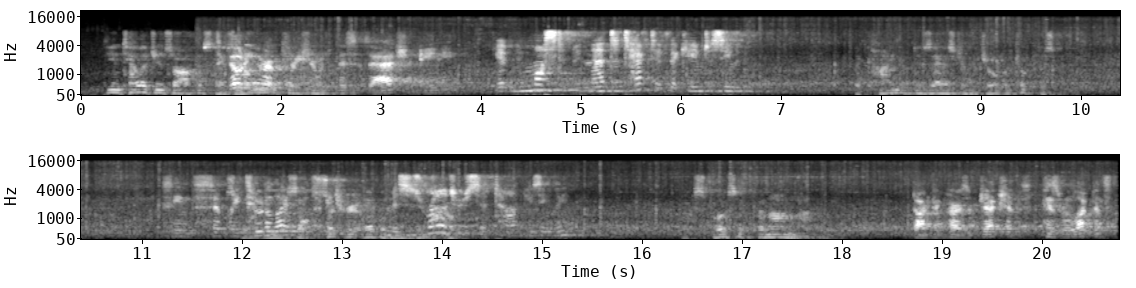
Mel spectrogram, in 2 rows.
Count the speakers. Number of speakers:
3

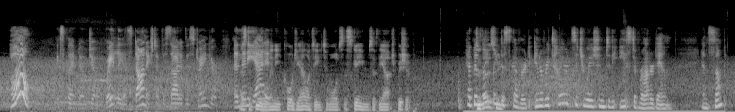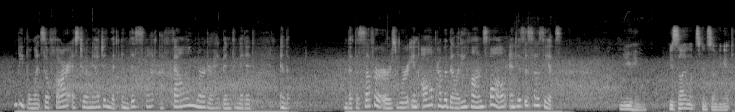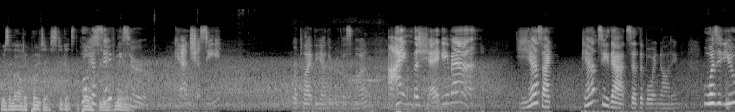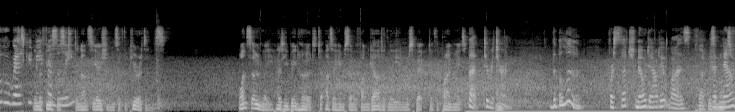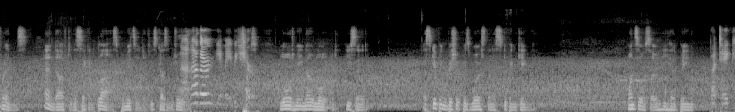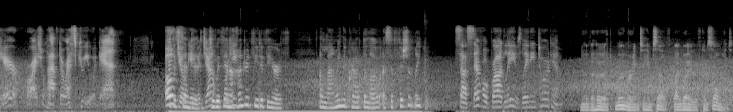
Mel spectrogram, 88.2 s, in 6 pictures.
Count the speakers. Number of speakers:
3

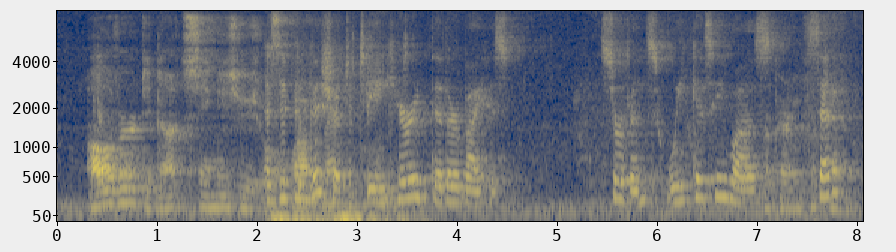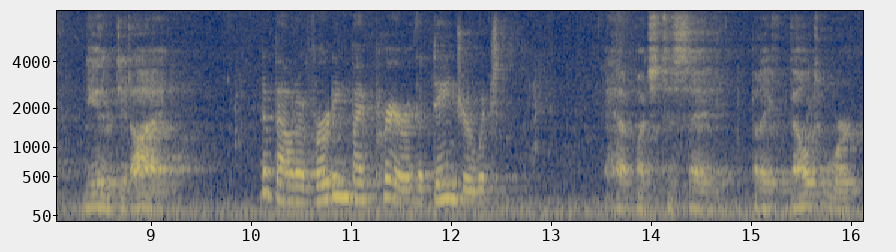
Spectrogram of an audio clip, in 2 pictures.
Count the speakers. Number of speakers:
3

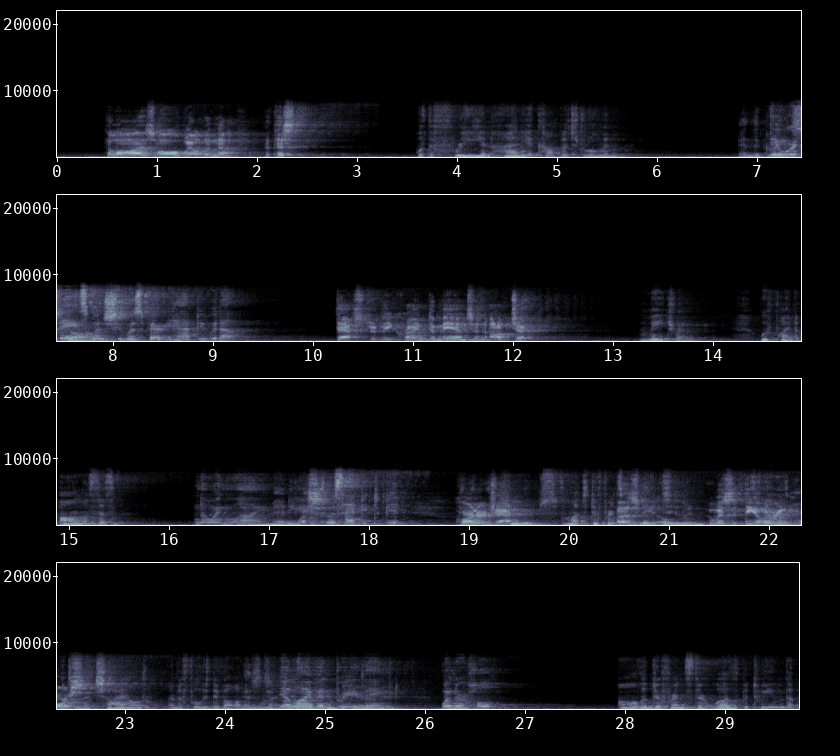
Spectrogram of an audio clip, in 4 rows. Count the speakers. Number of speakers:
4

